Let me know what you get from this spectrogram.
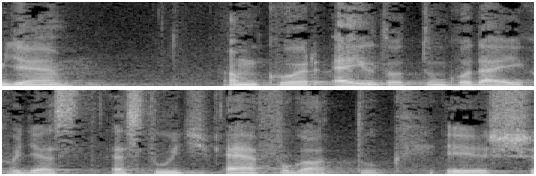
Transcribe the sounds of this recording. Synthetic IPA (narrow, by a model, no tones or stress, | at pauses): uɟɛ | ɒmikʰo̞ɾɛljut̪o̞t̪ːuŋko̞d̪aːjikho̞ɟɛst̪ɛst̪uːɟɛlfo̞ɡɒt̪ːukeːʃ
